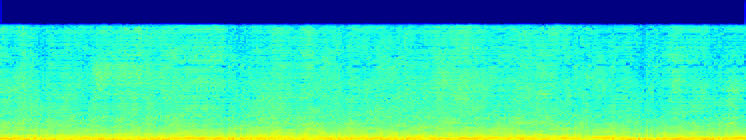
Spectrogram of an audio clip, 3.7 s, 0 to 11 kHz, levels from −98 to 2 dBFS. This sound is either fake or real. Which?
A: fake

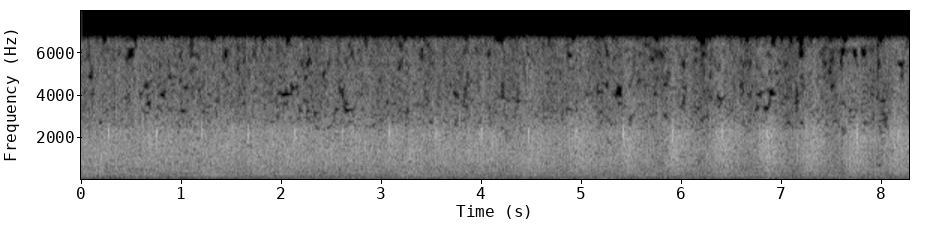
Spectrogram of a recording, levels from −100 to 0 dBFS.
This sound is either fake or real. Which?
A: fake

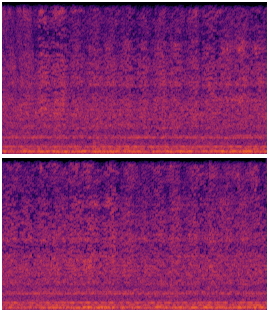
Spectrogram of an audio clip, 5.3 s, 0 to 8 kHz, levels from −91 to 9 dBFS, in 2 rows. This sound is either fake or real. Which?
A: real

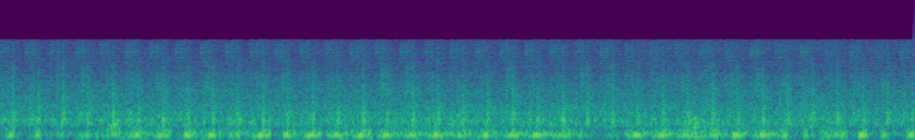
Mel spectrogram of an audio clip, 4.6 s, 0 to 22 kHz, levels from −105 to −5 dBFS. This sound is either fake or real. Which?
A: real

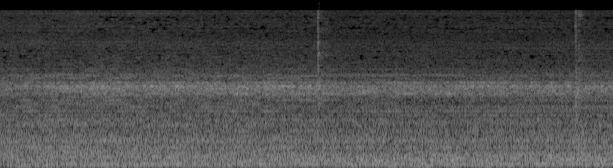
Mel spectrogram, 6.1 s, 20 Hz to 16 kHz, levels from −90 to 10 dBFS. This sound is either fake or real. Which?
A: fake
